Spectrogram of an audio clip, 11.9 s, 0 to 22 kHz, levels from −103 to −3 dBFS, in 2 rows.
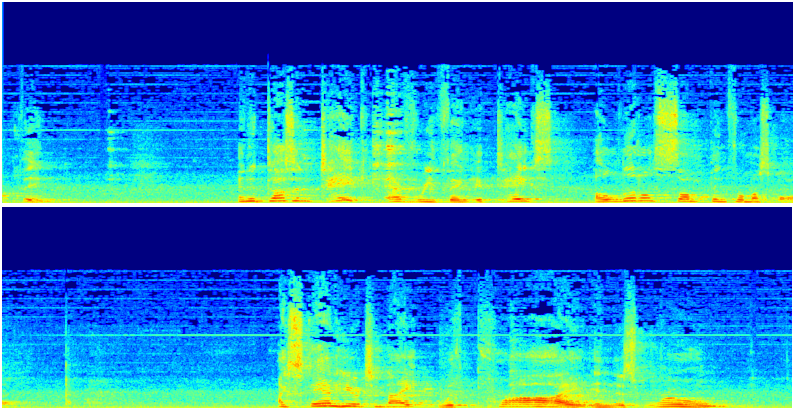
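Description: A steady low 60 Hz tone runs under the sound from start to finish, sitting about 20 dB down: mains hum, from a ground loop or nearby transformer leaking power-line current into the signal.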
